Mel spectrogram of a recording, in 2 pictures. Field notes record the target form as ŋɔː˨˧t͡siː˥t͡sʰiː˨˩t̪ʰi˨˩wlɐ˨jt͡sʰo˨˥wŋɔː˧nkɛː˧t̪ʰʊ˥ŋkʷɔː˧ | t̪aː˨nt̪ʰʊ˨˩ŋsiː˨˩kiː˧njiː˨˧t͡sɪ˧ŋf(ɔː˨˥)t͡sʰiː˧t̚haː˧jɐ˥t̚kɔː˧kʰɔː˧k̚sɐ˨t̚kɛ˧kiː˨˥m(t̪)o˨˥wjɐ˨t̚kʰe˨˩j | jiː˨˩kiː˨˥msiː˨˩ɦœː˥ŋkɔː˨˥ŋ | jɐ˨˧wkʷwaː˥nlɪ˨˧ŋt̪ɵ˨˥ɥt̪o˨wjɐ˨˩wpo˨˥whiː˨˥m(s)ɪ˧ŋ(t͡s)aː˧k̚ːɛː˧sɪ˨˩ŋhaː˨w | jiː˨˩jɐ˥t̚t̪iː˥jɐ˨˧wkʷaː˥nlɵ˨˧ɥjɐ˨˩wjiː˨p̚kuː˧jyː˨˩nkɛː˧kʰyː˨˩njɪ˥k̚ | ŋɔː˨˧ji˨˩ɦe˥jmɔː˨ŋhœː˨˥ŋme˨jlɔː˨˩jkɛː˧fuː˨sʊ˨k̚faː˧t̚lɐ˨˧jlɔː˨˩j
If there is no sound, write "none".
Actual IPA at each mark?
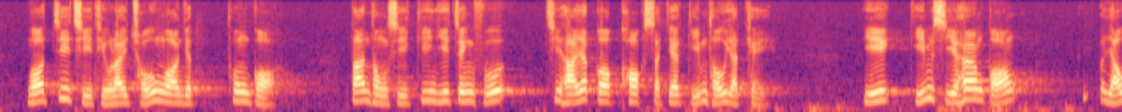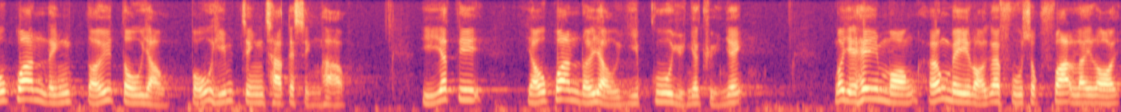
uː˨˥, t̪ʰ, t͡s, t͡sʰ

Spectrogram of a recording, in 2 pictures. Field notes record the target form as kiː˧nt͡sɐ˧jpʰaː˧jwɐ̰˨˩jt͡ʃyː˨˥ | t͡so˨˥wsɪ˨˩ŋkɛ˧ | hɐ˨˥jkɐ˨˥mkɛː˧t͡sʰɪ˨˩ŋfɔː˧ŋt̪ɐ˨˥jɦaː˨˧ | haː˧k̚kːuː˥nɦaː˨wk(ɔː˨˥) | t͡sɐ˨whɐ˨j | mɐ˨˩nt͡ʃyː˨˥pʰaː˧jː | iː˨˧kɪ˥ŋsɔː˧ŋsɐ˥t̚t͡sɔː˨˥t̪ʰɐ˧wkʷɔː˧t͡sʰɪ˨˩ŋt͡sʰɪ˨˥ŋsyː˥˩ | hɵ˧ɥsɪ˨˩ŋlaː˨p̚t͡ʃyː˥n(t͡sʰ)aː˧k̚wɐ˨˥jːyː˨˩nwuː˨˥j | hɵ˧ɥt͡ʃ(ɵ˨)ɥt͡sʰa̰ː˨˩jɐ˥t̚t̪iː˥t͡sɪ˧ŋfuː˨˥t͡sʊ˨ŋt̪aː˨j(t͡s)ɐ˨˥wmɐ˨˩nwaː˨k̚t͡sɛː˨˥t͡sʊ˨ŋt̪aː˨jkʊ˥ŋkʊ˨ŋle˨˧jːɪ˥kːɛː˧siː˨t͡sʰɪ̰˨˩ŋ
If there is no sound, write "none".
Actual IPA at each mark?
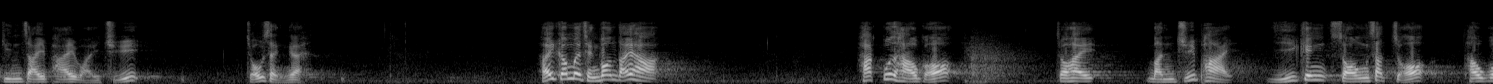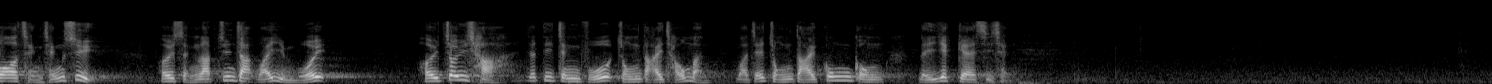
ɔː˨˥, t͡s, ɵ˥, t͡sʰ

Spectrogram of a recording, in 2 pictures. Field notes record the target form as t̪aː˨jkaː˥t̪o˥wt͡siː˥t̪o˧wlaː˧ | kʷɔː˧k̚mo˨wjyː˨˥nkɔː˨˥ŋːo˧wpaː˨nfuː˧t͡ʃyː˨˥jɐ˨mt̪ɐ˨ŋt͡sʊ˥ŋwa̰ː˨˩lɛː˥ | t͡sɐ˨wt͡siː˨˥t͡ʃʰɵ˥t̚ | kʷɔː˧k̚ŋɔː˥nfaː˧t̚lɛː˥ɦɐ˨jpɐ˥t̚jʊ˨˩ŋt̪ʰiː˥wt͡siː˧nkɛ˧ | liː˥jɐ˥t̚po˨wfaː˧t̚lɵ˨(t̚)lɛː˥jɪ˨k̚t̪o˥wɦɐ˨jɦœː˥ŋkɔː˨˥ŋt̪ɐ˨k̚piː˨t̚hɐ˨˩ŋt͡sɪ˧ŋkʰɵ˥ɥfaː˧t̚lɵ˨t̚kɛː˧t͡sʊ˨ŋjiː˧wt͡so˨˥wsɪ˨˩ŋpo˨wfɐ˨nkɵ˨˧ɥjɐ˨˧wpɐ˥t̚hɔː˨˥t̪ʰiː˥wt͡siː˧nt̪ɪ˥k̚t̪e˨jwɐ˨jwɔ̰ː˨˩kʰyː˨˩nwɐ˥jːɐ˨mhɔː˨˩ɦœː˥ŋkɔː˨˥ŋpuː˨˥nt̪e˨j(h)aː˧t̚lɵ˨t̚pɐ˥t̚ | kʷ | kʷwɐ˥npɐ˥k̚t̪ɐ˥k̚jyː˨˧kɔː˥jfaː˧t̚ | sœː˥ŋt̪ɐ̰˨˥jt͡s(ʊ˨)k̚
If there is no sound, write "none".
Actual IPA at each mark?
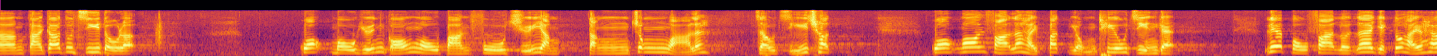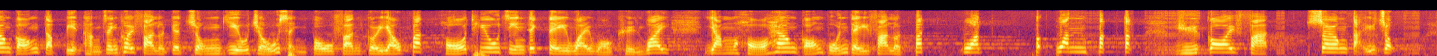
t̚, f, ʊ˥

